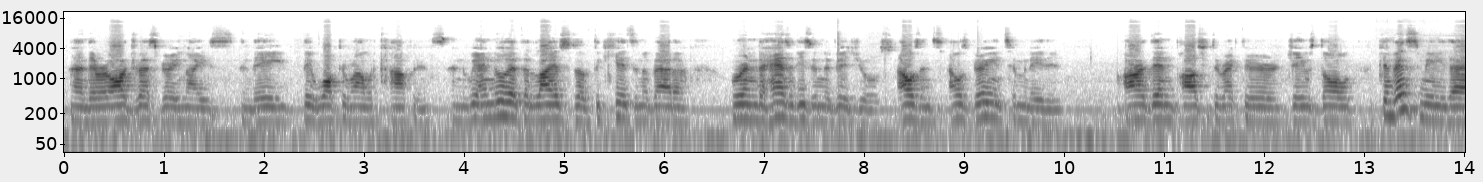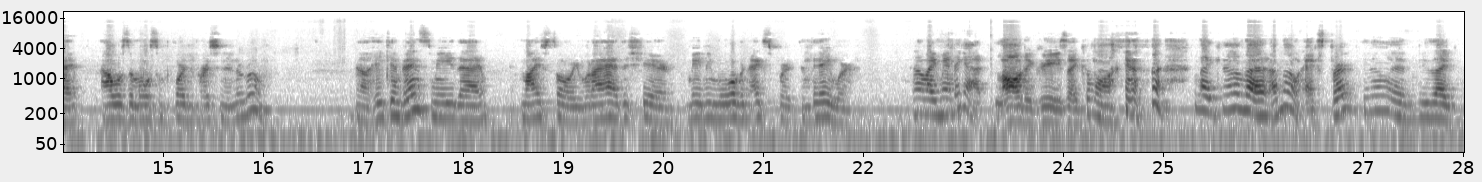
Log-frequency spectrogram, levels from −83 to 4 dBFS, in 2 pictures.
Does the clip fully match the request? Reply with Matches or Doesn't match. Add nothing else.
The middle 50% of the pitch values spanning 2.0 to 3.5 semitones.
Matches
